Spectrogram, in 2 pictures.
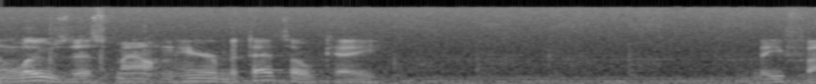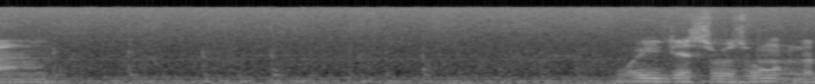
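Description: A paintbrush strokes softly across a canvas.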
